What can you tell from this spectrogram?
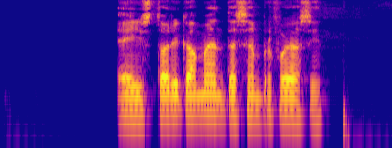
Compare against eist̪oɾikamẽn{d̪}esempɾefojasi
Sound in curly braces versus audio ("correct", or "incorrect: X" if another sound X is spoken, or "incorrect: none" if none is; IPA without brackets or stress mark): incorrect: t̪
